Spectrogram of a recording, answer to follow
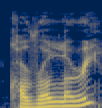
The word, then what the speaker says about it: corollary: how do you say is that how you spell it that one how do you say this word corollary okay um it's one of those um so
